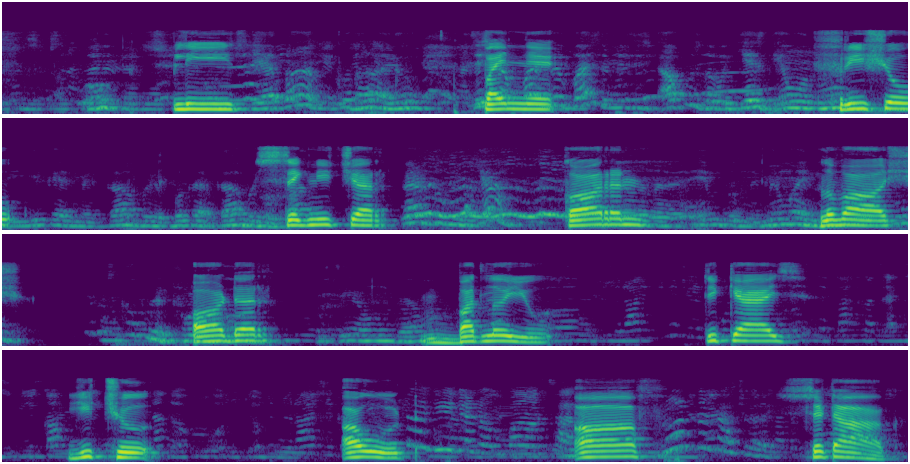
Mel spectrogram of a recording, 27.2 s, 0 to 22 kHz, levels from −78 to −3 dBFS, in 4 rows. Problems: none marked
